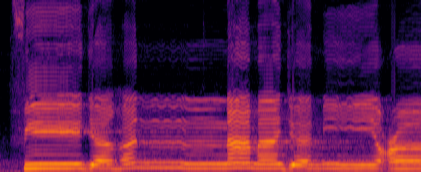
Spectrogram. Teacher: Cara bacanya hanya dimasukkan ke dalam huruf nun dengan cara ditekan, kemudian ditahan lebih kurang 2 harokat atau 2 kali ketukan. Hukum bacaan ghunnah musyaddadah didengungkan.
